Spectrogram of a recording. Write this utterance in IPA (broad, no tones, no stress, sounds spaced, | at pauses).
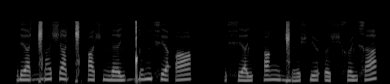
ɾʲ a ɡ͡ǁ a ʃ a ǁʰ ɑ ʃ ŋ ɛ lʲ ɡ͡ǃ ɛ ŋ xʲ ɑ ʔ ɑ | xʲ a lʲ h ɑ ŋ ɡ͡ǁ ə˞ ʃ ɾʲ ə˞ ʔ ə ʃ x ə˞ lʲ x a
